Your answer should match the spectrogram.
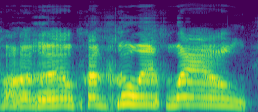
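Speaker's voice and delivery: slow, garbled sea-creature voice; Merman. Acted. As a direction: drag it out like a cartoon fish-man. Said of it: "Merman's like".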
